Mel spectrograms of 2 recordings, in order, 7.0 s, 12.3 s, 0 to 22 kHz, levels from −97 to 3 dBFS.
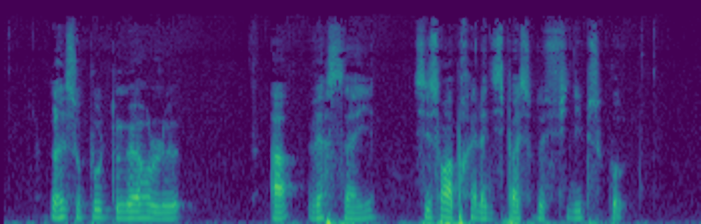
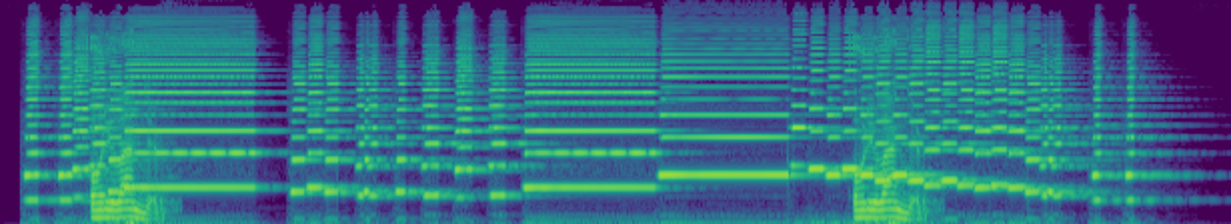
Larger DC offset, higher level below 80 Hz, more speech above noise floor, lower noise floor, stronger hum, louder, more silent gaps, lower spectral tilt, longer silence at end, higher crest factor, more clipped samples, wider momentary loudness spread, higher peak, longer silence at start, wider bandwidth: neither; about the same, -42 dBFS vs -42 dBFS; about the same, 38 dB vs 40 dB; first, -71 dBFS vs -54 dBFS; neither; second, -35 LUFS vs -15 LUFS; neither; first, -5 dB/octave vs -2 dB/octave; first, 0.8 s vs 0.65 s; about the same, 20 dB vs 16 dB; neither; first, 12 LU vs 7 LU; second, -14 dBFS vs -2 dBFS; about the same, 0.15 s vs 0.2 s; second, 16 kHz vs over 20 kHz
